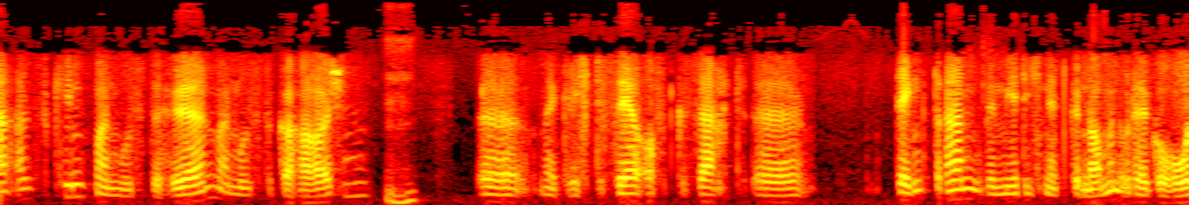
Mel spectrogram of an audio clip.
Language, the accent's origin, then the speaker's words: German; Germany; born there; Ja, ich bin ein Adoptivkind aus der DDR.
